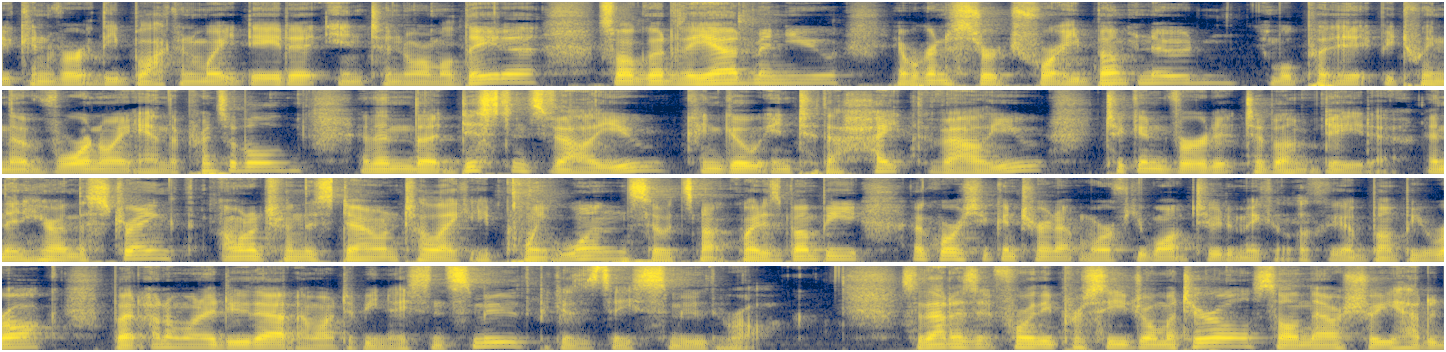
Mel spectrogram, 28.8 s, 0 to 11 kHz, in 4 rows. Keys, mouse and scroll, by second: 2.3 shift+a, 5.9 typing, 7.7-8.6 typing, 8.0 click, 8.4 click, 9.5 click, 10.6-11.1 drag, 11.1-11.7 typing, 11.7 click, 11.9 middle click, 12.2 click, 14.5 typing, 15.0-16.8 drag, 18.3 middle click, 18.7-20.3 drag, 21.7 click, 23.5 middle drag, 24.2 shift+middle click, 25.7 click, 26.2-28.7 typing, 26.6 click, 27.0 click, 27.4 click.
